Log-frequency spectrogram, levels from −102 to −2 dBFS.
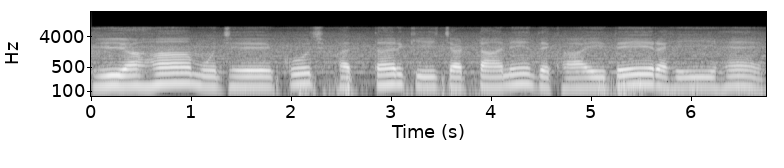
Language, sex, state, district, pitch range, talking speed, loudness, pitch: Hindi, male, Madhya Pradesh, Katni, 130-160 Hz, 90 wpm, -16 LUFS, 140 Hz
